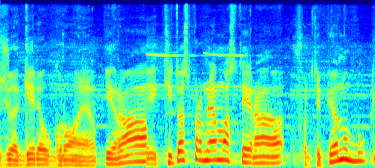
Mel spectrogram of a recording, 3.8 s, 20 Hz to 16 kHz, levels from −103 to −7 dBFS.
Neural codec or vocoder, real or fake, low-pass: none; real; 14.4 kHz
